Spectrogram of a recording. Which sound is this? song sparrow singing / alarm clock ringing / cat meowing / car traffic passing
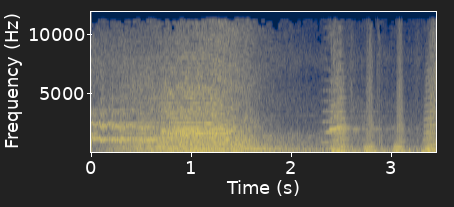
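car traffic passing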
